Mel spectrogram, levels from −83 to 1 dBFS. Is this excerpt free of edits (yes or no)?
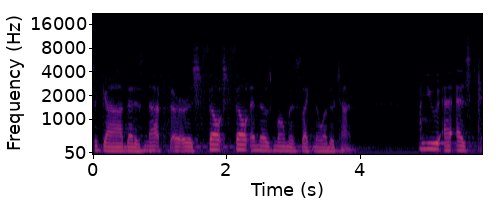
no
